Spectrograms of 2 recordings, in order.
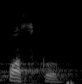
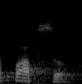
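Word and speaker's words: POCSO: बरेच medical fraternity म्हणतात POXO, कोण म्हणतात POSCO. So it is a POXO.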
